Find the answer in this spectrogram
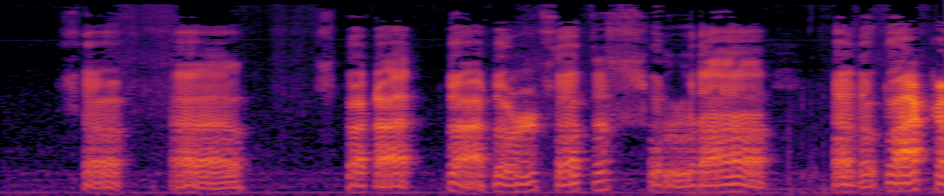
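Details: A pet scarlet macaw indoors mimics human speech and half-sings "Sinbad the Sailor man": about eight rough, speech-like phrases in six seconds, some drawn out, with short pauses between them.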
